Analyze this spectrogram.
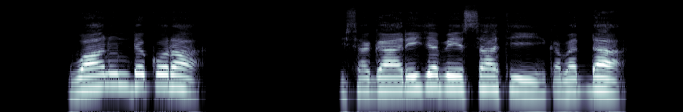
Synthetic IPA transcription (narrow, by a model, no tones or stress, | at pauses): waːnhʊnd̪ɐkʼɔɾaː | ʔɪsɐɡaːɾiːd͡ʒɐbe̞ːsːaːt̪iːkʼɐbɐᶑaː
